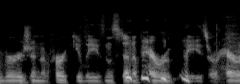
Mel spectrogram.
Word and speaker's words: Heracles: Disney went with the Roman version of Hercules instead of Heracles or Heracles.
